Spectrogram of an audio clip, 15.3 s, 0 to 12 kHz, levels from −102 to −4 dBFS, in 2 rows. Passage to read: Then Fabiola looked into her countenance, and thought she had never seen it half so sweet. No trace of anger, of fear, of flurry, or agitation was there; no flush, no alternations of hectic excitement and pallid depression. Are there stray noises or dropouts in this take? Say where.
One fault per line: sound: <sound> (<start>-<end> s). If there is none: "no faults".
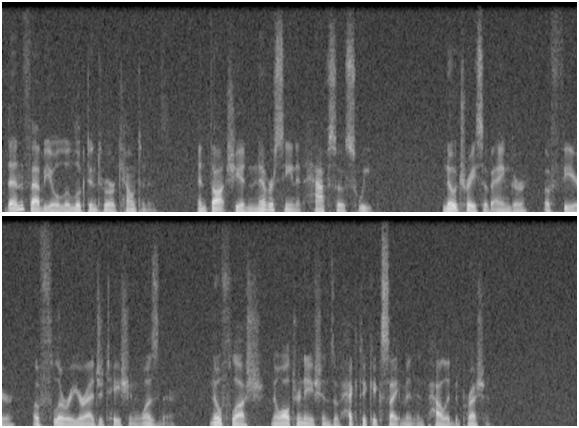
no faults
